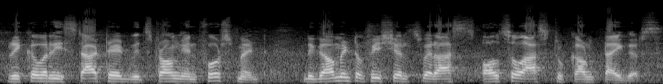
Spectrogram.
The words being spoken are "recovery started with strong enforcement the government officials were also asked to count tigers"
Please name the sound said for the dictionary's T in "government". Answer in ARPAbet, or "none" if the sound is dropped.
T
